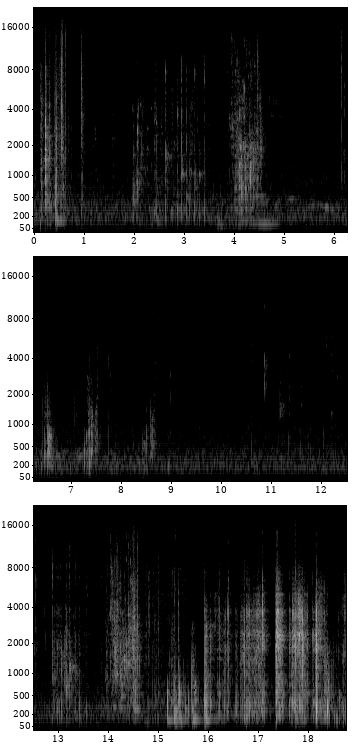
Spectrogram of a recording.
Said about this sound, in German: Ich muss mal einen Schluck Wasser hier nehmen.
